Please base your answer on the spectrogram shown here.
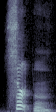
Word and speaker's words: certain: to pronounce it properly in american english the t is a glottal stop certain certain certain certain if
